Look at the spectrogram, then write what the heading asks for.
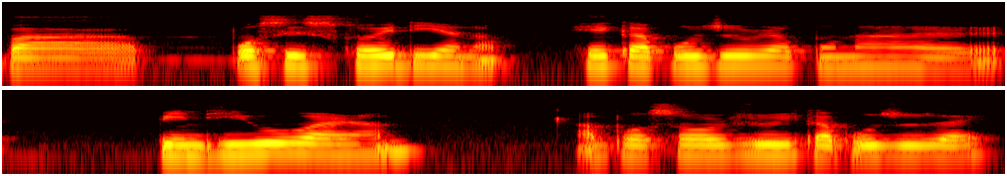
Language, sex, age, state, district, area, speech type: Assamese, female, 30-45, Assam, Charaideo, rural, spontaneous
